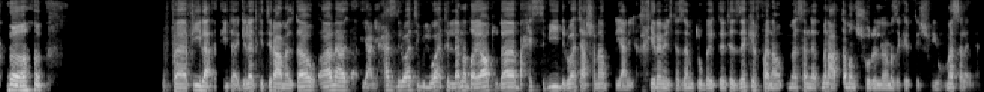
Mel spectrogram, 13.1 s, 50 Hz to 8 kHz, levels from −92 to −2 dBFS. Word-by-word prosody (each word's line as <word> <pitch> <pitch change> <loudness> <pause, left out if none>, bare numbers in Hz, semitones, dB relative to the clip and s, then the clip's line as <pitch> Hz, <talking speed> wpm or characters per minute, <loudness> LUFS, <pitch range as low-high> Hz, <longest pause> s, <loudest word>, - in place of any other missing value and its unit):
آه. 140 -2 +9 1.9
ففيه 105 +7 +2
لأ، - - +4
في - - -8
تأجيلات - - -1
كتيرة - - +1
عملتها 110 +4 +4
وأنا 135 +1 +2
ع 130 0 +4 0.2
يعني 100 +1 -4
حاسس 140 +1 -4
دلوقتي 135 +1 0
بالوقت 120 +3 -1
اللي 115 0 0
أنا 130 +1 +1
ضيّعته 125 +2 +3
ده 120 0 +5
باحِس 130 +1 -7
بيه 245 +1 +1
دلوقتي 115 - -1
عشان - - -4
أب - - -3
يعني - - -3
أخيرًا 115 0 -1
التزمت 105 0 -4
وبقيت 100 +1 -3
دلوقتي 105 -1 -1
أذاكر، 120 +5 -2
فأنا 100 -6 -2
مثلًا 110 -1 -2
ندمان 115 +3 -4
على 100 - +2
ال8 110 0 -1
شهور 105 0 -4
اللي 100 0 -2
أنا 100 - -1
ما 100 - -3
ذاكرتش 100 +1 -10
فيهم، 85 -2 -14
مثلًا - - -2
يعني. - - -16
115 Hz, 185 wpm, -30 LUFS, 105-130 Hz, 1.9 s, آه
